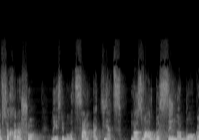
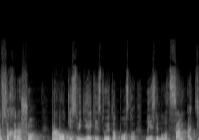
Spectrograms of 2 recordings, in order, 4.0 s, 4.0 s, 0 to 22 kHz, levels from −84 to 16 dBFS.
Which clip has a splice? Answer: first; 2 cuts; at 1.0 s, 2.5 s

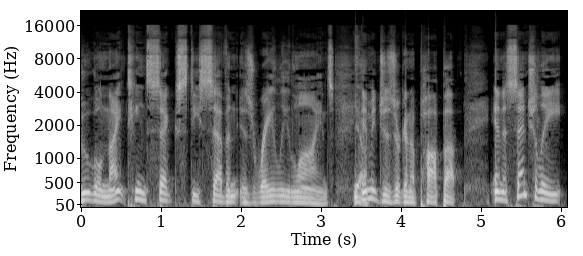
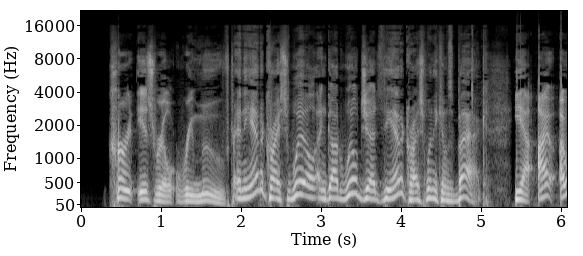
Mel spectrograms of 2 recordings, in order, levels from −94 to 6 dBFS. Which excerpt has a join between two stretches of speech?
second; 1 cut; at 1.9 s

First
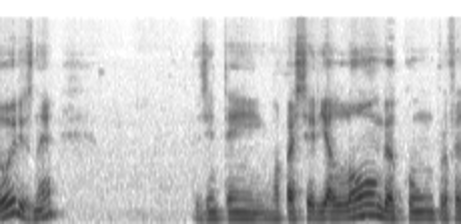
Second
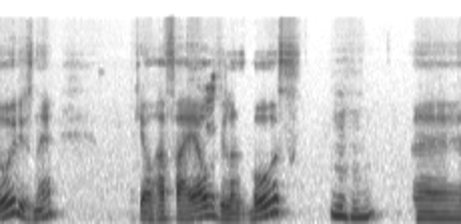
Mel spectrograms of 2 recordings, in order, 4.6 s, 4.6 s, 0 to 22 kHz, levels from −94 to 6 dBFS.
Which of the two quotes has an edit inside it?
second; 1 cut; at 1.3 s

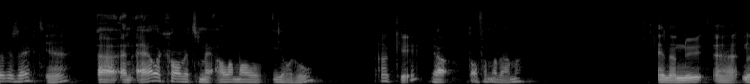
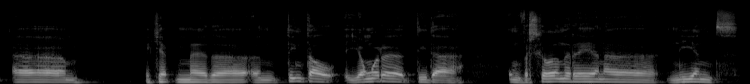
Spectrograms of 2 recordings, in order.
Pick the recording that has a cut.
first; 1 cut; at 4.7 s

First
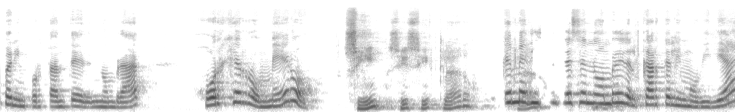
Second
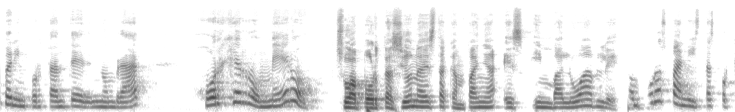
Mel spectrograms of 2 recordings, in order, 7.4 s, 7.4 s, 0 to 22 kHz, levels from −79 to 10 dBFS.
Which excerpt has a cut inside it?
second; 2 cuts; at 3.3 s, 6.3 s

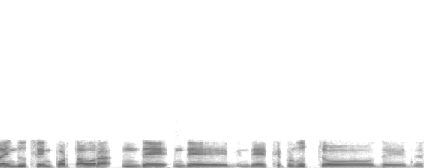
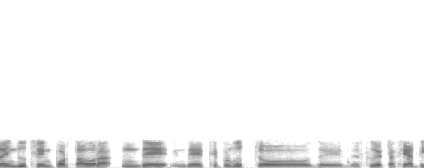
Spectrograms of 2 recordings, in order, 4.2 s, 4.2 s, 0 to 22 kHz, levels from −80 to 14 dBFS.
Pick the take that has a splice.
second; 1 cut; at 1.7 s

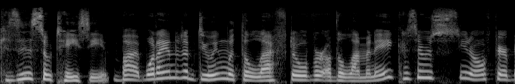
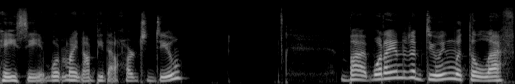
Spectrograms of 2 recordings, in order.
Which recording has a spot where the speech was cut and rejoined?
first; 1 cut; at 1.1 s

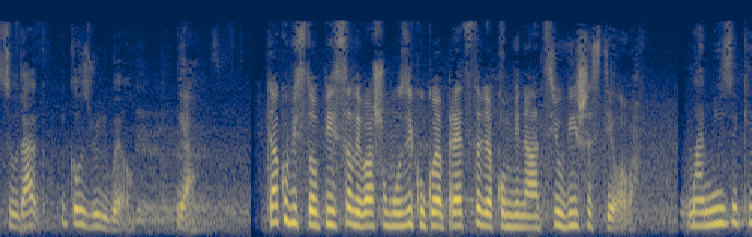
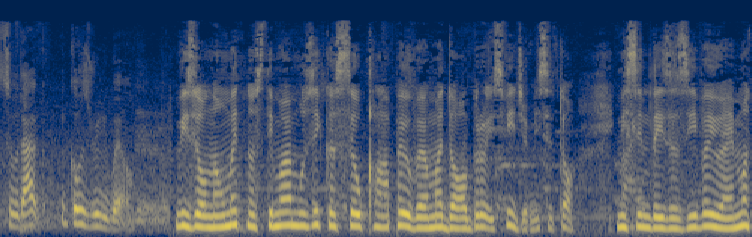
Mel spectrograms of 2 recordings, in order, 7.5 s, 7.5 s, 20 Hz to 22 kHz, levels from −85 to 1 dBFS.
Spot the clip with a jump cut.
second; 2 cuts; at 1.7 s, 6.1 s

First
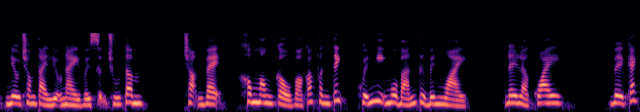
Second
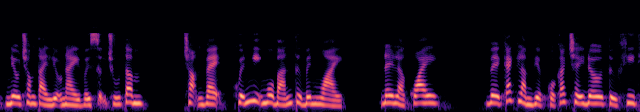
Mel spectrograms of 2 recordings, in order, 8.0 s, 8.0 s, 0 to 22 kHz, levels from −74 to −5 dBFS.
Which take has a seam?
second; 1 cut; at 2.9 s

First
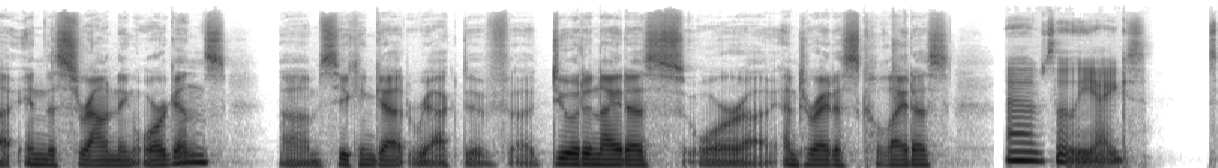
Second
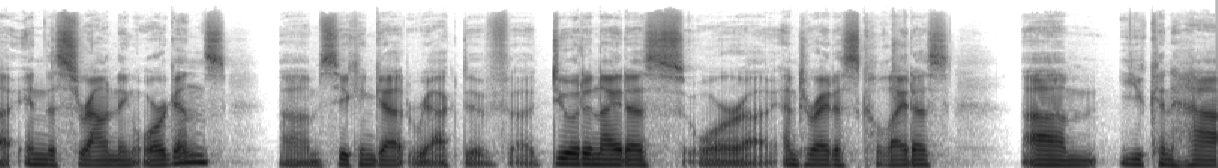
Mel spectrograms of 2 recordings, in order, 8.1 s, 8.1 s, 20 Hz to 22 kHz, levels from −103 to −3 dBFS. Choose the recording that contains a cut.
first; 1 cut; at 6.6 s

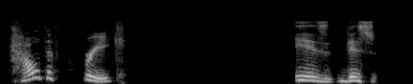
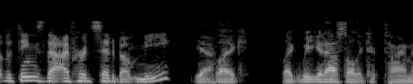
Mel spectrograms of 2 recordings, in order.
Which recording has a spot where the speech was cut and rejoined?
second; 1 cut; at 2.2 s

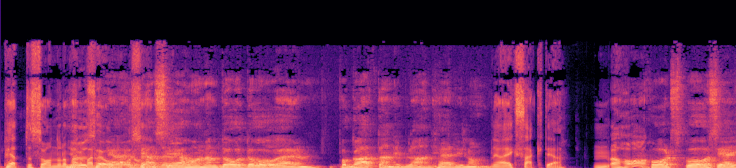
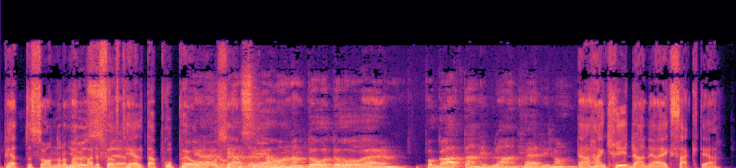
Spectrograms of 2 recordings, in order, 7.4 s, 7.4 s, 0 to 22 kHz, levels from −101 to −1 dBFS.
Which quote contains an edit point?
first; 3 cuts; at 0.9 s, 4.9 s, 6.1 s

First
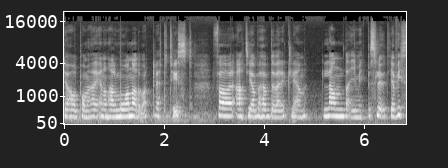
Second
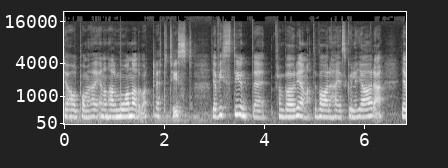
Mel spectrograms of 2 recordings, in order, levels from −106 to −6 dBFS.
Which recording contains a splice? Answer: second; 1 cut; at 2.9 s

